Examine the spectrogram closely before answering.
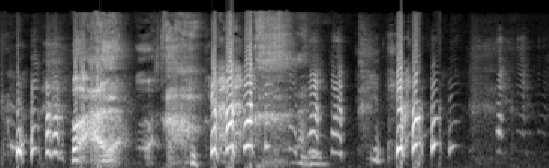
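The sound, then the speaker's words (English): A human voice imitates someone choking on birdseed being forced down his throat, making a run of strained, sputtering gasps and cough-like bursts in short irregular spurts, fairly loud. “as you start forcing this birdseed down Tibble's throat, he starts choking.”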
